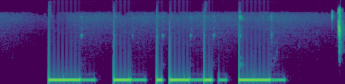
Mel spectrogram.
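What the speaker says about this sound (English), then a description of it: "I've got up here sine wave" Ableton's Operator synth plays a pure sine wave tone in a series of short staccato notes at one pitch, clean and loud against silence.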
